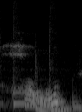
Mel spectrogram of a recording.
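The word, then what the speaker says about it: 去: And how do you say go? It's ho, ho in the mid-tone. So it's hanging in the air again, a mid-tone.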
